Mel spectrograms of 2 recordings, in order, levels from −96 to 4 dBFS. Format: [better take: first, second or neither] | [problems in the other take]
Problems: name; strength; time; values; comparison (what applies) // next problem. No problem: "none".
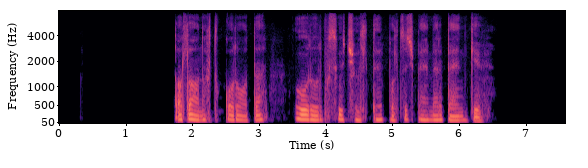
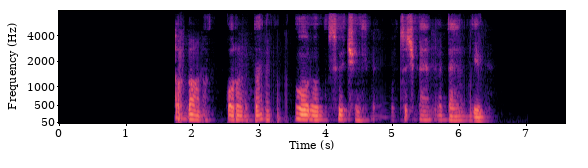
first | noise reduction (neural mask model DeepFilterNet 3)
